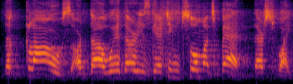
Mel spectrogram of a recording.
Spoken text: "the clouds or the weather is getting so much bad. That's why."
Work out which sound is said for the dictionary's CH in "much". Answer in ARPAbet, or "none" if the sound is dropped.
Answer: CH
